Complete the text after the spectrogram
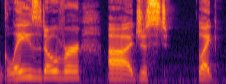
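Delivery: ordinary talk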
